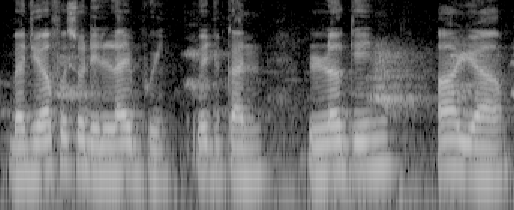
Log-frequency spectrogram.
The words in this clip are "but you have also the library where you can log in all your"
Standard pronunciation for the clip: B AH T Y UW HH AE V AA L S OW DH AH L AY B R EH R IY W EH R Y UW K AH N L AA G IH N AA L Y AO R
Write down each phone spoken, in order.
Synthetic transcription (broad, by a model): B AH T Y UW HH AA F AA S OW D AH L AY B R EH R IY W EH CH Y UW K AH N L AA G IH N AA L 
